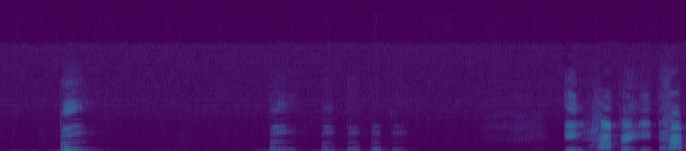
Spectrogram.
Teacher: Bilabial, voiced, stop sound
